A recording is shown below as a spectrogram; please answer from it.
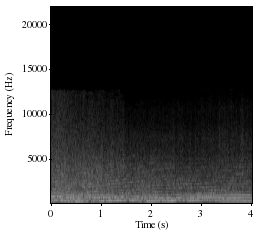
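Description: Pro Stock drag motorcycle's naturally aspirated engine at full throttle, accelerating down the strip: the engine note climbs steadily and drops sharply at each upshift, about half a second, two seconds and three and a half seconds in.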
